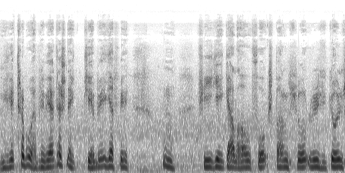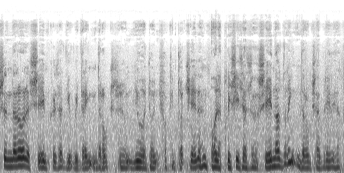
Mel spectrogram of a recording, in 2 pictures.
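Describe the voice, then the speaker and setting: This man talks with a Glaswegian accent at a fairly high pitch. His pace is moderate and his pitch variation ordinary. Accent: broad Glaswegian Scottish. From Scotland, Glasgow area. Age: 60s. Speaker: local resident, recovering alcoholic. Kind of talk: street interview.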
